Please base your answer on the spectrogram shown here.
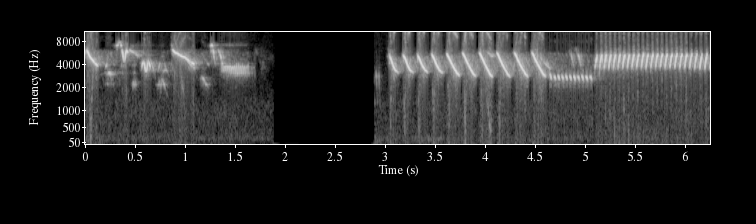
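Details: Singing canary as a tutor for other canaries: bright twitters, a brief silence, about nine rapid descending swoops in a row, a short lower trill, then a fast, sustained high trill.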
